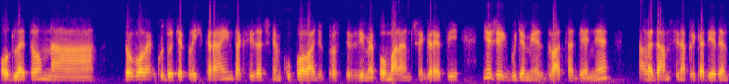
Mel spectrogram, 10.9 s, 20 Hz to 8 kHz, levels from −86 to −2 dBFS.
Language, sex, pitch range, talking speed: Slovak, male, 95-105 Hz, 150 wpm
